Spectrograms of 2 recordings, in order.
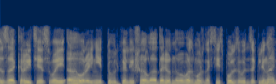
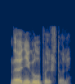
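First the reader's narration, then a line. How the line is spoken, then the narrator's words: Chuckling. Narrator (Russian): хохотнул Ул-Эсм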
